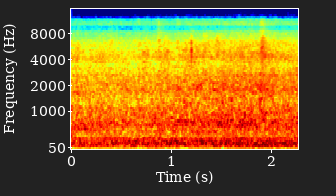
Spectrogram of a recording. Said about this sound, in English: So I'm going to stop it here because at one point the train starts moving with two people on top of that thing.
